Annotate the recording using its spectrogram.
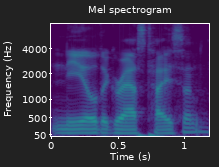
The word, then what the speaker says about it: Neil deGrasse Tyson: So it was from a podcast that Neil deGrasse Tyson, is that how you say his name? – Mm-hmm.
